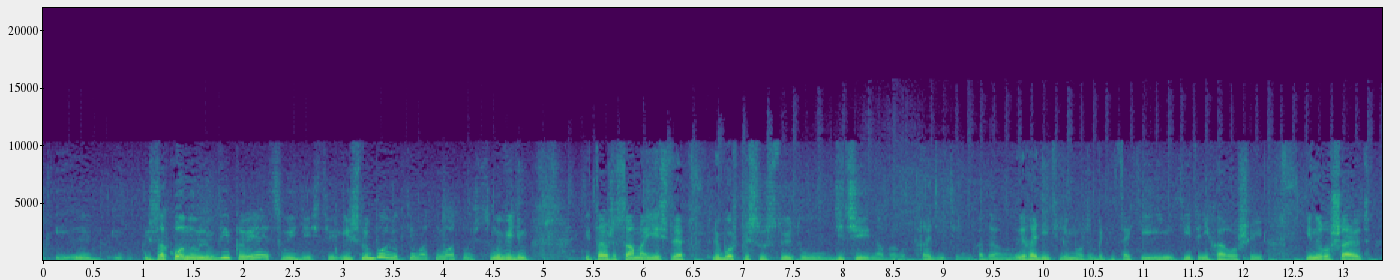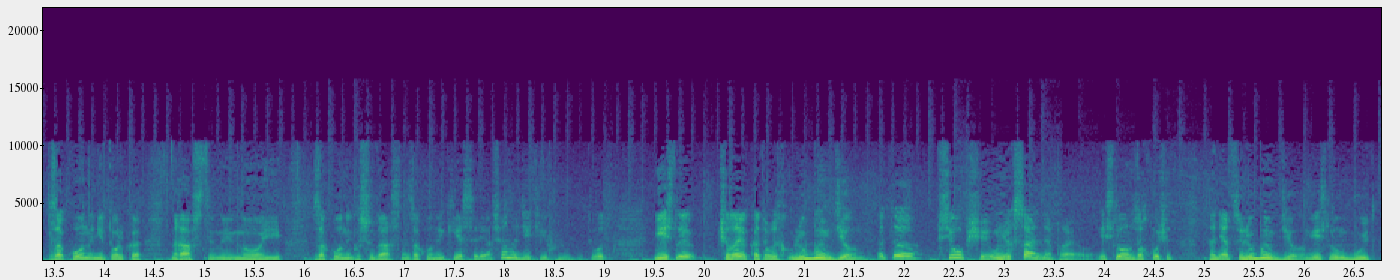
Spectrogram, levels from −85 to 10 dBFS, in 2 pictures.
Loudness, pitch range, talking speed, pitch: -19 LUFS, 110-160 Hz, 170 wpm, 130 Hz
